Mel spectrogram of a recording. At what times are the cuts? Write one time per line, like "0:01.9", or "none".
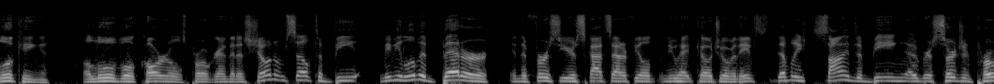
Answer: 0:05.0
0:07.4
0:08.0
